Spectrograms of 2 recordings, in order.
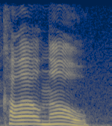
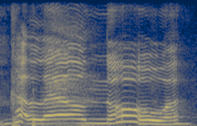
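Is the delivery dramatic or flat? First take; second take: flat; dramatic. First: It is said flatly, with little emotion. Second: It is said dramatically, with strong emotion. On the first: "she basically goes" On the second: "you gave way more acting"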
